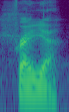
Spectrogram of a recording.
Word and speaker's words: Freya: Freya.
